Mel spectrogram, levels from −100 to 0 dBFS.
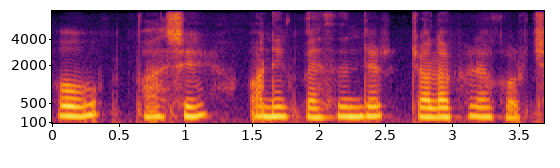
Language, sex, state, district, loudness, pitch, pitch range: Bengali, female, West Bengal, Jhargram, -15 LUFS, 205 Hz, 200-210 Hz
